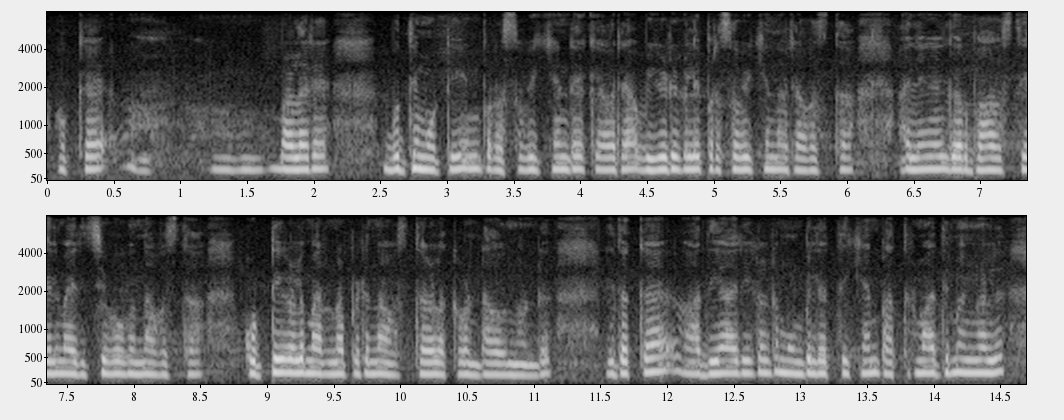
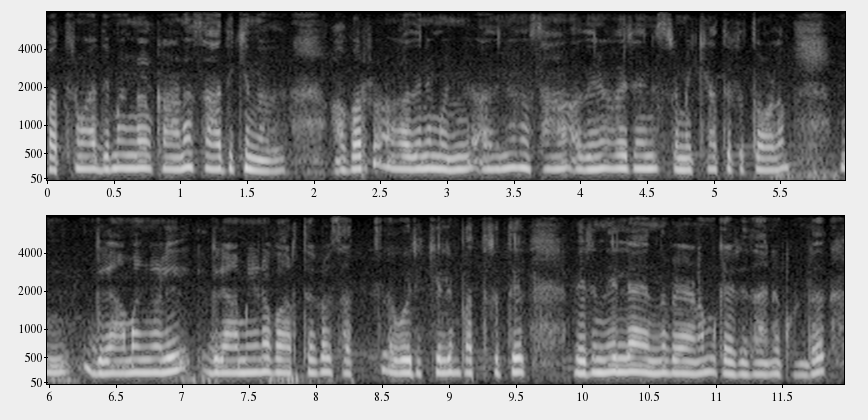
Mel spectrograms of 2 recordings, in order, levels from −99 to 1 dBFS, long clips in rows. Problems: background sounds at intervals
